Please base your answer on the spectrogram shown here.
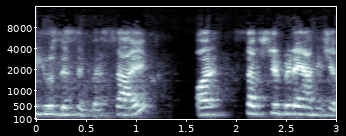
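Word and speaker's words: psi: और सिंबल मैंने आपसे कहा था बेटा पी साइलेंट है, वी कॉल इट साइ.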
